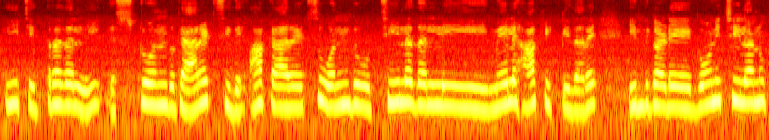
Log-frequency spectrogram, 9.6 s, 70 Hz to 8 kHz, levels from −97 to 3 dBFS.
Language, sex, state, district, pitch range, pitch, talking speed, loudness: Kannada, female, Karnataka, Dharwad, 215-245 Hz, 230 Hz, 80 wpm, -15 LUFS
